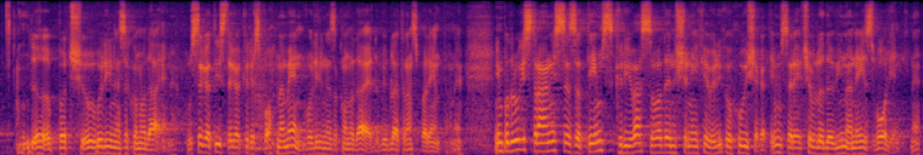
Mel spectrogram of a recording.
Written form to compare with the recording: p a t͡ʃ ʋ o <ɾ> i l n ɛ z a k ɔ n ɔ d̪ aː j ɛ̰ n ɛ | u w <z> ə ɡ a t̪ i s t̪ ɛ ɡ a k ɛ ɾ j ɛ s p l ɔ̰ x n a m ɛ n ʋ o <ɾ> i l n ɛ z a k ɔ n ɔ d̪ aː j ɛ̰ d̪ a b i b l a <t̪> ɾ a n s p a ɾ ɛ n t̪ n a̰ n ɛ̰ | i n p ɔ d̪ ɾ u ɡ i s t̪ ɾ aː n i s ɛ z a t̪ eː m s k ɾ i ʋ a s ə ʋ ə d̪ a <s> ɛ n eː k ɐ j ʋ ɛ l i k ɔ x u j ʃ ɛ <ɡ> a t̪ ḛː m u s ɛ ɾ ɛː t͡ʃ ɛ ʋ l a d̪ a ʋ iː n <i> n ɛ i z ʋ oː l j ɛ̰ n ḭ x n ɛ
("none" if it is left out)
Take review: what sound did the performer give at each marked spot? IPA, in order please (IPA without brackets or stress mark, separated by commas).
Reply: l, s, l, t̪, ʃ, ɡ, a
